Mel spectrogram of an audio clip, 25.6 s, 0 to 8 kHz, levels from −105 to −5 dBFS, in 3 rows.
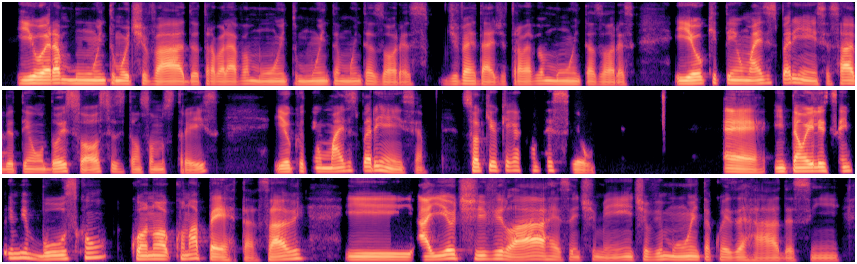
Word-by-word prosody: E 110 +1 +2
eu 120 -1 +8
era 125 +2 +7
muito 110 -1 +1
motivado, 95 -3 +1
eu 90 - -4
trabalhava 90 +1 -3
muito, 90 -1 -5
muita, 95 +2 -4
muitas 95 -1 -6
horas, 85 +1 -6 0.2
de 95 -2 -10
verdade, 90 -4 -2
eu - - -17
trabalhava 90 +3 -4
muitas 95 -3 -4
horas. 80 -1 -5 0.4
E 105 +2 +4
eu 115 +2 +7
que - - -7
tenho 115 -2 0
mais 110 +3 +2
experiência, 130 -8 -2
sabe. 105 0 +2
Eu - - -5
tenho 95 -1 -5
2 105 +6 0
sócios, 100 +4 -2
então 90 -1 -8
somos 90 0 -8
3, 80 +1 -6 0.6
e 105 - +1
eu 110 - +3
que 125 - -5
tenho 115 -1 -3
mais 115 +4 +2
experiência. 135 - -1 0.4
Só 135 - +2
que 150 +5 0
o 145 - -2
que 150 - -4
que 150 - -3
aconteceu 140 - -6 1.3
É, 100 -4 +6
então 115 +1 +4
eles 130 +1 +7
sempre 135 +4 -3
me 165 +1 0
buscam 135 - -1 0.2
quando 125 0 +4
quando 135 +2 -3
aperta, 95 - +1
sabe? 115 - +2 0.4
E 105 -1 +1
aí 110 +3 +5
eu 145 +1 +6
estive 135 -2 -2
lá 110 +3 +5
recentemente, 100 -2 -7
eu - - -5
vi 105 +3 -5
muita 110 -1 -1
coisa 95 -1 -5
errada 85 -2 -5
assim, 80 0 -10
105 Hz, 150 wpm, -23 LUFS, 90-120 Hz, 1.3 s, eu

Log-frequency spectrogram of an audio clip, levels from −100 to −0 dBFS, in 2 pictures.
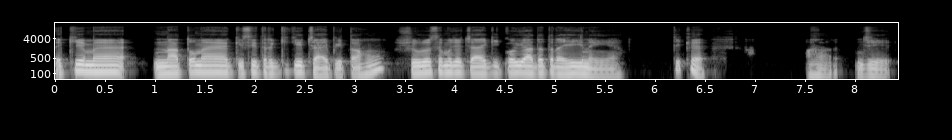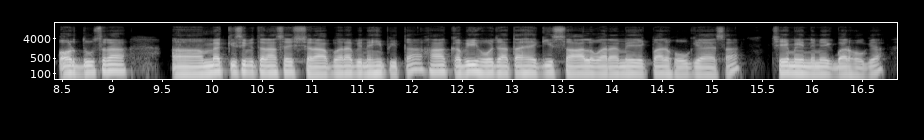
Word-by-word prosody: देखिए, 120 +6 0
मैं 125 -1 +3 0.4
ना 110 0 +3
तो 115 +2 -2
मैं 120 -2 +1
किसी 110 +1 -4
तरीके 105 +3 -5
की 120 -1 0
चाय 90 -6 -2
पीता 90 0 -6
हूँ, 115 - -4 0.3
शुरू 110 +2 +3
से 120 +1 -3
मुझे 120 0 +1
चाय 105 -2 0
की 110 0 -8
कोई 115 +2 +1
आदत 110 0 +1
रही 105 0 +1
ही 105 - +1
नहीं 80 -4 -3
है। 80 +2 -12 0.5
ठीक - - -9
है? - - -2 1.0
हाँ 85 -1 -10 0.3
जी, 85 -3 -6
और 115 0 +5
दूसरा 125 +5 +2 0.5
अ, 105 0 +3
मैं 120 +3 +5
किसी 120 +1 0
भी 120 - -1
तरह 115 0 +3
से 120 +2 0
शराब 105 -3 +1
वगैरह 110 0 +2
भी 110 - 0
नहीं 110 +1 +1
पीता 110 +3 -4 0.2
हाँ, 125 -1 +1
कभी 115 +3 +3
हो 115 -1 +3
जाता 110 -1 +1
है 115 -1 +2
कि 115 +3 -2
साल 105 -1 +2
वगैरह 105 0 +2
में 110 0 +1
1 105 -1 -1
बार 105 0 +1
हो 100 -1 -2
गया 100 -1 -1
ऐसा, 95 - -6 0.4
6 115 0 +2
महीने 110 -2 +3
में 105 - +2
1 95 - -3
बार 100 +1 +1
हो 95 -2 -3
गया 115 +8 -5
110 Hz, 215 wpm, -23 LUFS, 105-115 Hz, 1.0 s, और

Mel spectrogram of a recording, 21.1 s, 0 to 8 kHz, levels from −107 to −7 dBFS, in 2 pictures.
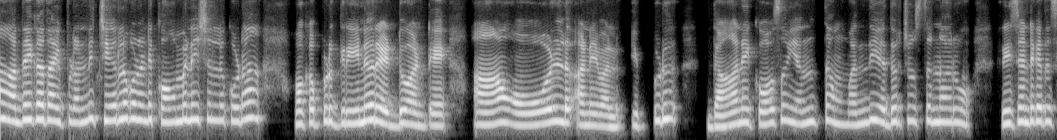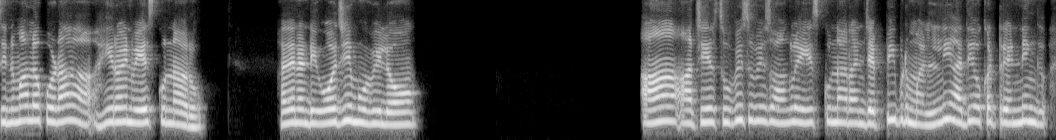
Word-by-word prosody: అదే 295 +3 +3
కదా! 310 -1 +5
ఇప్పుడన్ని 275 +2 -2
చీరెలు 300 +2 +2
కూడా 325 -1 +3
అండి 310 +1 0
కాంబినేషన్‌లు 305 +3 +1
కూడా, 300 +4 +1 0.5
ఒకప్పుడు 255 +3 -1
గ్రీన్, 250 +3 +2
రెడ్ 245 -3 +4
అంటే, 215 0 -1 0.4
ఆ! - - +5 0.4
ఓల్డ్ 250 +6 +2
అనేవాళ్ళు. 205 -4 -1 0.2
ఇప్పుడు, 295 +11 -2 0.5
దాని 230 +7 +1
కోసం 260 +6 -1 0.2
ఎంతమంది 260 -1 -3
ఎదురు 270 +2 -3
చూస్తున్నారో! 275 -2 -3 0.4
రీసెంట్‌గా 280 +3 +1
ఐతే 280 - -3
సినిమాలో 290 +3 +2
కూడా 275 0 +3 0.4
హీరోయిన్ 275 +1 +2
వేసుకున్నారు. 250 -6 +1 0.9
అదేనండి. 255 0 +3
'ఓజీ' 275 +3 +2
మూవీలో. 240 -3 +1 2.5
ఆ! - - +6 0.4
ఆ - - +4
చీర 270 +1 +1
'సువ్వి 275 +3 -1
సువ్వి' 295 -1 -2
సాంగ్‌లో 265 +1 -1
ఏసుకున్నారని 265 -2 -2
జెప్పి. 240 +5 -1
ఇప్పుడు 300 -3 -1
మళ్ళీ 230 +7 -1
అది 265 +2 -2
ఒక 280 0 -3
ట్రెండింగ్. 260 0 0
270 Hz, 120 wpm, -20 LUFS, 245-285 Hz, 2.5 s, ఆ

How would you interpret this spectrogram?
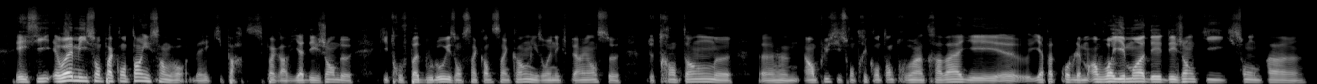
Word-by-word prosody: et 115 0 +4
si: 135 +4 -2
«Mais 135 - +5
ouais, 175 +5 +12
mais 170 - +6
ils - - 0
sont 155 - +2
pas 150 -1 +4
contents, 145 +4 +2
ils 155 - +2
s'en 120 -7 -1
vont», 95 0 -3
mais 90 -1 -7
qu'ils - - -22
partent, - - -6
c'est - - -20
pas 105 - 0
grave. 85 -2 -4
Il 90 - -12
y 100 - +2
a 95 - +3
des 100 0 -2
gens 115 +4 -2
de 95 -4 -3 0.2
qui - - -9
trouvent - - -8
pas 110 - +3
de 100 - -12
boulot 105 +4 +1
ils 105 -3 0
ont - - -2
55 105 +1 -6
ans, 115 +2 0
ils 100 -3 -2
ont 100 - -2
une 100 - -2
expérience, 105 +1 -5
heu, 90 - -5 0.3
de - - -10
30 110 -3 -5
ans, 120 0 0
heu, 95 -3 -1 0.3
heu, 95 0 -2
en 100 +1 0
plus, 125 +4 -9
ils 105 - -9
sont - - -8
très - - -9
contents 110 0 -5
de 110 - -9
trouver 105 +1 -3
un 100 - -1
travail 110 0 0
et 95 -2 -1
heu, 90 0 -2
où - - -5
il 85 - -9
y 110 - +1
a - - -2
pas 120 - -1
de - - -24
problème. 105 -3 -1
Envoyez-moi 130 +3 +6
des 120 0 +4
des 120 +1 +2
gens 130 +1 +1
qui 105 -4 -6
qui - - -17
sont 110 -4 -4
pas 95 -3 -5
105 Hz, 320 wpm, -23 LUFS, 100-120 Hz, 0.3 s, ouais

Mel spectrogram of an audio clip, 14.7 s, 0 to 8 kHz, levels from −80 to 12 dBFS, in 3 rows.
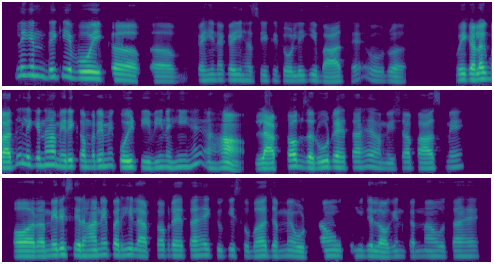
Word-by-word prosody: लेकिन 270 -2 -2
देखिए 230 +1 -1
वो 195 0 +8
एक 185 -2 +4
अ - - +5
अ, 145 -3 +3 0.6
कहीं 145 +1 -7
न 155 - -10
कहीं 150 -1 -4
हँसी-ठिठोली 140 0 -11
की 145 0 -10
बात 120 -1 -3
है - - -14
और 135 -4 -16 0.7
वो - - -1
एक 160 +1 +2
अलग 175 +3 +7
बात 160 +5 +7
है, 275 - -7
लेकिन 225 -3 -2
हाँ 230 0 +4
मेरे 185 -1 +2
कमरे 180 0 -2
में 200 +2 -6
कोई 175 -1 +5
टीवी 165 -1 -6
नहीं 175 +1 -6
है 255 +9 -10
हाँ, 155 +2 +6
लैपटॉप 145 +7 +5
ज़रूर 160 +2 +2
रहता 165 0 +1
है 180 +2 -6
हमेशा 145 0 -8
पास 145 -1 -1
में 170 +2 -10 0.5
और 145 0 +5
मेरे 165 +3 +2
सिरहाने 160 -1 -1
पर 170 -2 -1
ही 175 +1 -4
लैपटॉप 160 +1 -3
रहता 155 0 -2
है, 165 +1 -5
क्योंकि 160 0 -12
सुबह 150 0 -4
जब 150 -1 -8
मैं 150 +1 -10
उठता 140 +2 -7
हूँ 155 0 -6
तो 150 - -28
मुझे 150 0 -7
लॉगिन 140 +1 -4
करना 145 +1 -13
होता 145 +1 -8
है, 150 +1 -10
155 Hz, 230 wpm, -24 LUFS, 145-175 Hz, 0.7 s, वो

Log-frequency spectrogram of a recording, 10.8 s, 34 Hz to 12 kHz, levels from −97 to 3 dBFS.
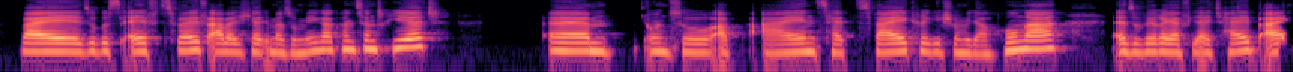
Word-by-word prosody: weil 185 -1 +6
so 190 +1 -5
bis 190 0 -6
11, 185 0 -1
12 200 +2 -1
arbeite 180 -1 +1
ich 175 - -12
halt 175 - -2
immer 175 -1 -4
so 165 - -8
mega 195 +5 -2
konzentriert. 235 +5 +1 0.9
Ähm, 195 -2 +2 0.3
und 185 -2 -4
so 175 -1 -4
ab - - -3 0.2
1, 175 +2 -2
1:30 175 +2 0
kriege 185 -1 -7
ich 165 - -10
schon 170 -2 -6
wieder 155 -2 -7
Hunger, 225 +4 +4 0.4
also 175 -1 -2
wäre 180 0 +1
ja 175 0 +2
vielleicht 170 +1 -6
12:30 190 0 +2
185 Hz, 155 wpm, -23 LUFS, 175-200 Hz, 0.9 s, weil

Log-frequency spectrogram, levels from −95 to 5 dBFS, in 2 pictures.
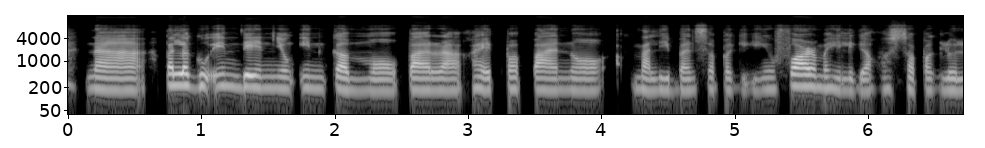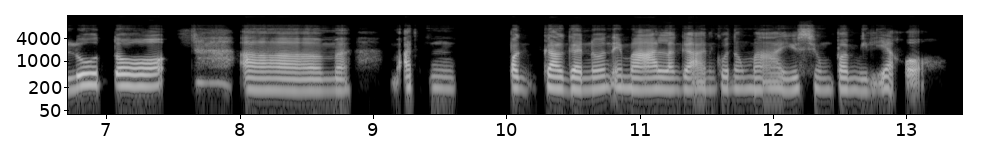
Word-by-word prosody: na 180 -2 +4 0.2
palaguin 230 -1 +4
din 210 -2 +4
yung - - -17
income 190 -3 +1
mo 170 -1 -3
para 175 -1 +4
kahit 185 -3 -2
papaano, 175 -2 -1 0.2
maliban 175 -1 -4
sa - - -4
pagiging 180 0 -12
farm, 225 -2 +8
mahilig 175 -3 -7
ako 190 +2 -19
sa 185 - -2
pagluluto, 225 +6 +1 0.6
um, 175 -2 +1 0.5
at 195 - -1 0.7
pagka 195 -1 +1
gano'n, 190 +3 -4
eh, - - -3
maaalagaan 185 0 +1
ko 195 - -6
ng 195 -1 -9
maayos 185 0 -4
yung 180 -1 -13
pamilya 180 -3 -4
ko. - - -5
185 Hz, 130 wpm, -25 LUFS, 175-200 Hz, 0.7 s, farm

